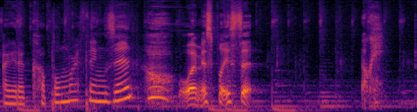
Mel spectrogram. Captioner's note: gasps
